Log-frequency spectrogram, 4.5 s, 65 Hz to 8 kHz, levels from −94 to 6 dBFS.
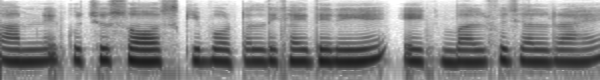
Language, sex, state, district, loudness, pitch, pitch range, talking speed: Hindi, female, Chhattisgarh, Bastar, -14 LUFS, 205 Hz, 200-215 Hz, 185 wpm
